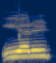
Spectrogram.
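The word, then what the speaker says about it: aerate: मतलब होता है हवाई ए ई आर ए टीई एर रेट एयर रेट मतलब होता है वस्तु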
